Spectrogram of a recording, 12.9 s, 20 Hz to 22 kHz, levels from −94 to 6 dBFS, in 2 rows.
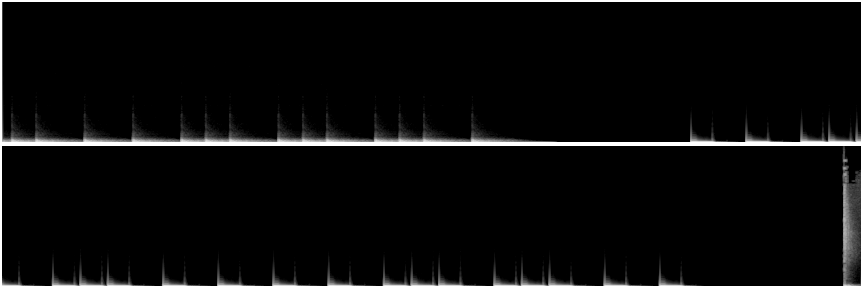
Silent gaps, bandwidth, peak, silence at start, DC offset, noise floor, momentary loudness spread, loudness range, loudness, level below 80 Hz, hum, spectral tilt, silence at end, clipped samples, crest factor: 4.16-5.16 s, 11.72-12.75 s; 13 kHz; 0 dBFS; 0 s; under 0.1%; -37 dBFS; 7 LU; 5 LU; -17 LUFS; -16 dBFS; none; -9 dB/octave; 0.05 s; under 0.1%; 14 dB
